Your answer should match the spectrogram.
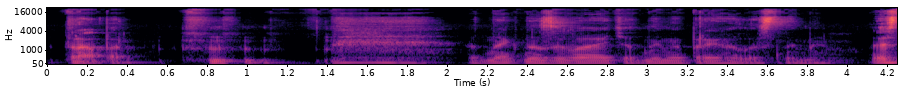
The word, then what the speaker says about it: TRPPR: До речі, компанія так і пише в описі, що слід вимовляти це трапер.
